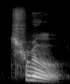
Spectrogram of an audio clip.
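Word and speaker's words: true: 요 그 다음에 츄 추 루 여기서 이거 발음이 표 루가 아니에요 t 다음에 r 발음은 출발은 난다 고 했죠 제가 그래서 이거는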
